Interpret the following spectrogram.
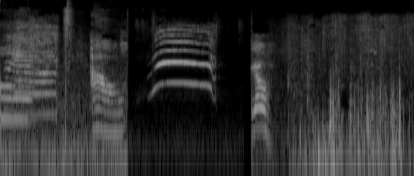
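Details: Domestic cat meowing several times: a long meow, a falling meow, a flat high sustained meow and a short bent meow, with speech and background noise toward the end.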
